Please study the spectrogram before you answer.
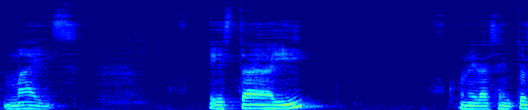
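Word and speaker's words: maïs: ya la habíamos visto el maíz tiene el acento como se llama ese acento los dos punticos trema maís maís pronuncia mais est ahí con el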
